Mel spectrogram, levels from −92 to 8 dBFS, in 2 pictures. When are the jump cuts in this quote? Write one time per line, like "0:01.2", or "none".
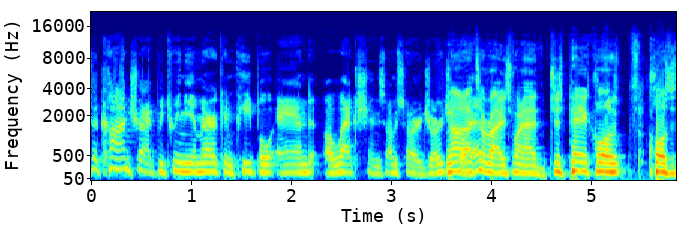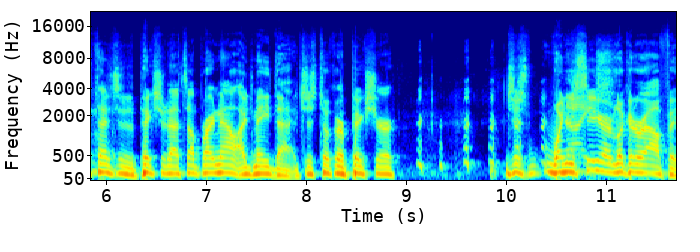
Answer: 0:07.4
